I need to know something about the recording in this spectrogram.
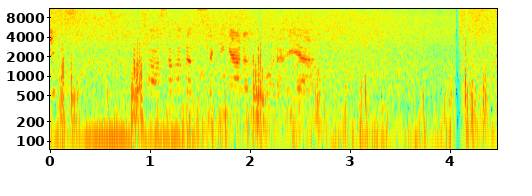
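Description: Motorboat engine running with a steady low drone while the boat is underway, with wind buffeting the microphone in gusts.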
